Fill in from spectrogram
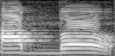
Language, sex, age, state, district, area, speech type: Telugu, female, 30-45, Andhra Pradesh, Visakhapatnam, urban, read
